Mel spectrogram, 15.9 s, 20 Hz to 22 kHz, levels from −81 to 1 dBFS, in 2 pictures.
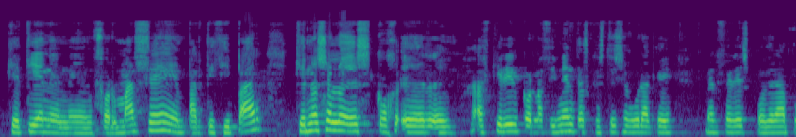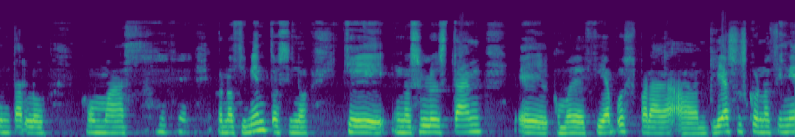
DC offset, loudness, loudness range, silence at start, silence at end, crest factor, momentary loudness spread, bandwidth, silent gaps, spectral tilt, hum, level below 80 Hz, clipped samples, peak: under 0.1%; -20 LUFS; 4 LU; 0.1 s; 0 s; 14 dB; 9 LU; 12 kHz; none; -5.5 dB/octave; none; -68 dBFS; under 0.1%; -6 dBFS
